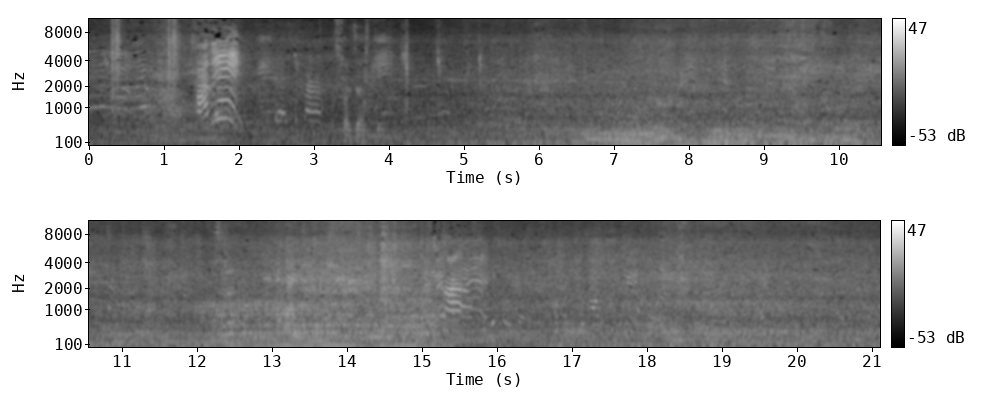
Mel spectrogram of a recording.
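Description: Young girls chatter and laugh close by.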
